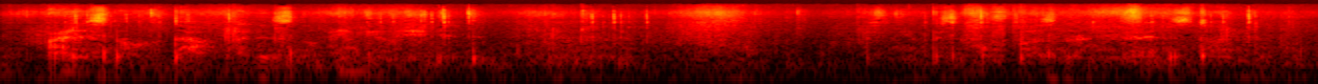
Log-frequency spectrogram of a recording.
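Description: Quiet whispered speech in short breathy phrases, with a few faint clicks.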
